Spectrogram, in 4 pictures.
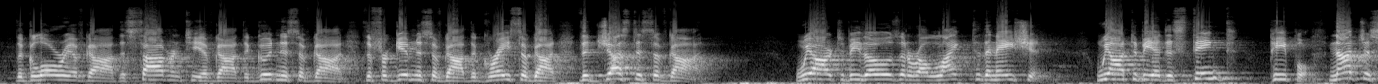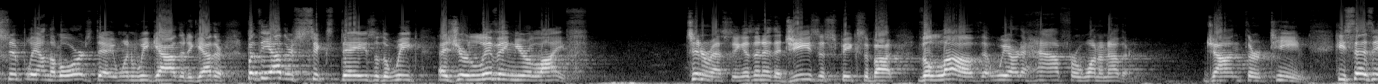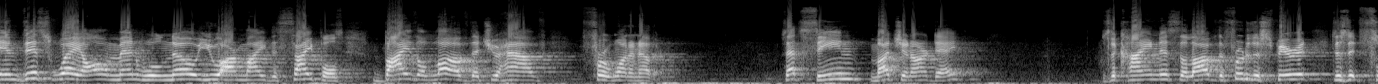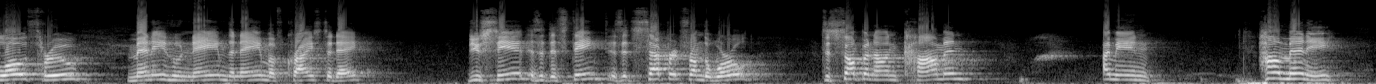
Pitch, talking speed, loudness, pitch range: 210 Hz, 170 wpm, -11 LUFS, 190-235 Hz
